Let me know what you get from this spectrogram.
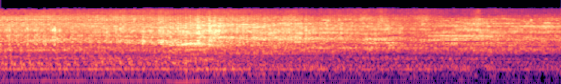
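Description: Tata Indigo sedan's engine running at low speed as the car reverses slowly.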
